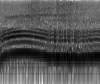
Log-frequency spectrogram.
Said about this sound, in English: He's mean. And I'm not even doing anything to him, and he's just meowing at me.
